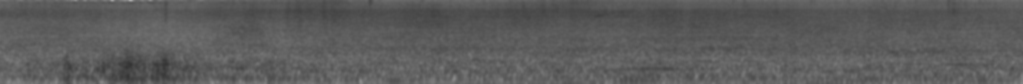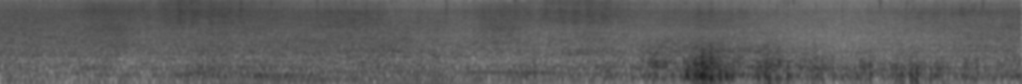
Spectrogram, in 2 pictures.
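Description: Steady rain falling, with two rolls of thunder: a short one a second or two in and a louder, longer one a little past twenty seconds in.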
